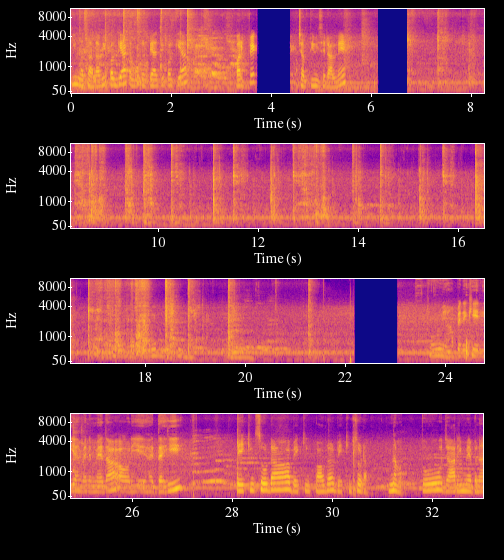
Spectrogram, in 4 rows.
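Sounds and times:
spatula scraping a pan: 0.0 - 3.4, 6.8 - 20.2.

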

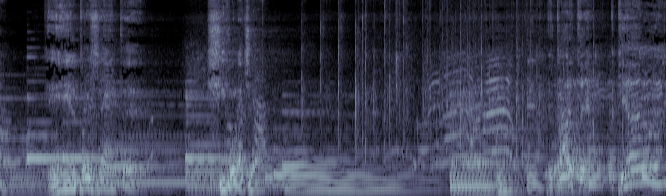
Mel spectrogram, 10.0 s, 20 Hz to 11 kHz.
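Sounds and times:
held keyboard chords: 0.0 - 10.0.

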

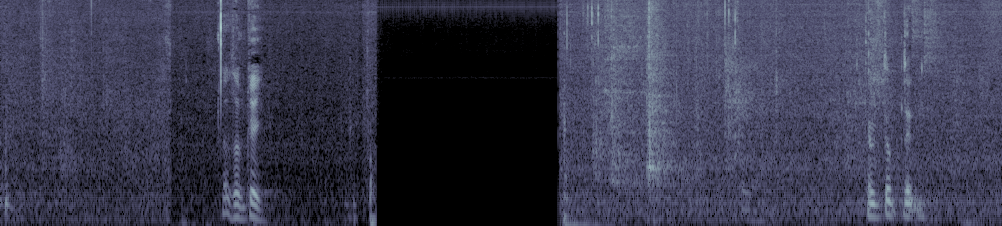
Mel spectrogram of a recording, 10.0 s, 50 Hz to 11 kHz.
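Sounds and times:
courtroom background noise: 0.0 - 3.8, 5.6 - 10.0.

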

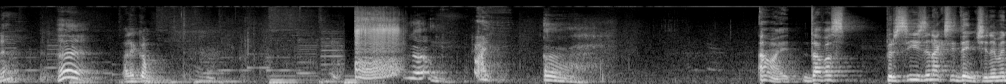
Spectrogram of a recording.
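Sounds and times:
light background music: 0.0 - 4.4
comic fart sound effect: 3.4 - 4.3.

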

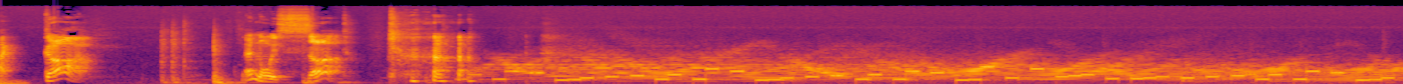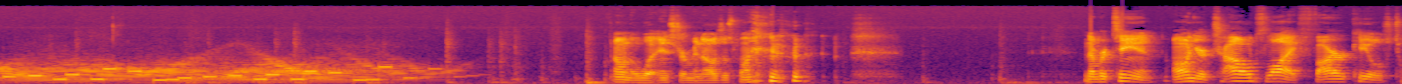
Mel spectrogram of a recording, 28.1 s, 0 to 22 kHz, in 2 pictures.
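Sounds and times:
synthesizer intro music: 4.5 - 19.0.

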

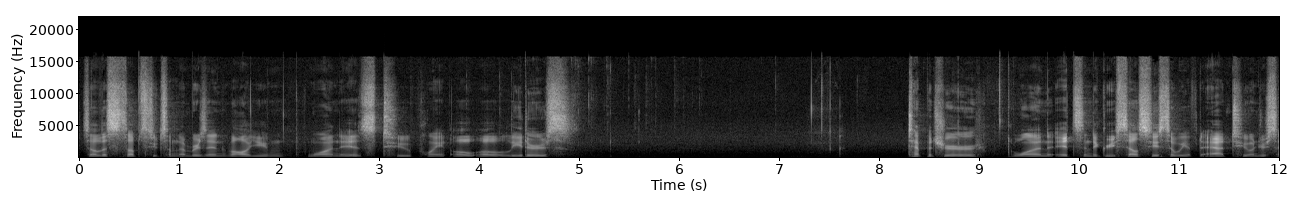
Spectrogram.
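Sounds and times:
faint quick clicks: 7.3 - 7.7.

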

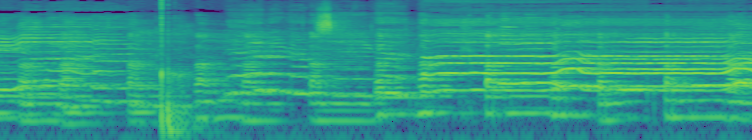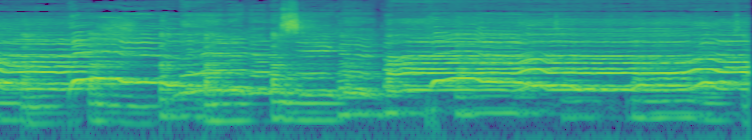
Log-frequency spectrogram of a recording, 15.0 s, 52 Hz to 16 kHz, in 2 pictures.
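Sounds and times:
male a cappella group singing: 0.0 - 15.0.

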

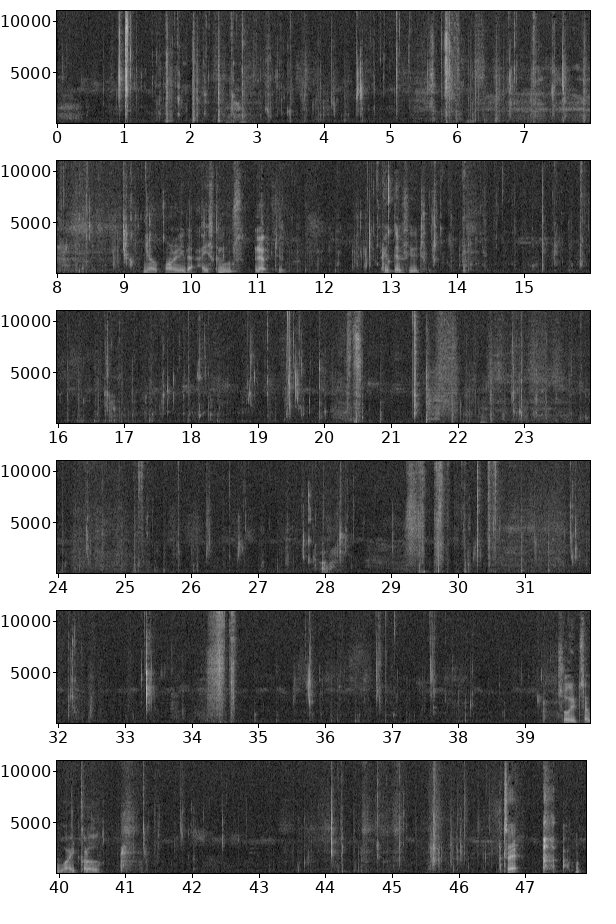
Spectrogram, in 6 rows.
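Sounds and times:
biting and chewing ice cream: 0.4 - 9.7, 10.7 - 39.4, 40.4 - 46.8.

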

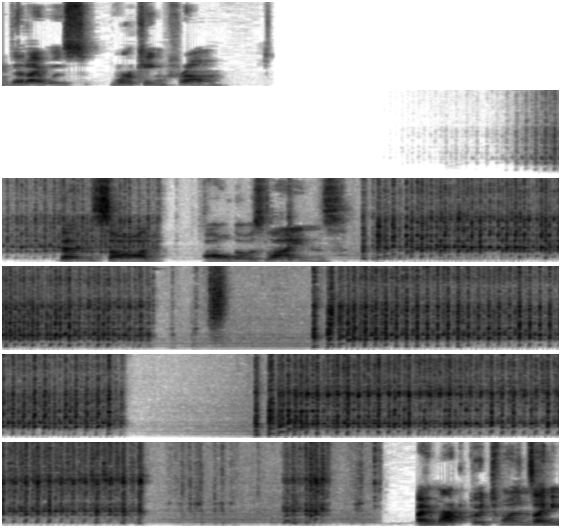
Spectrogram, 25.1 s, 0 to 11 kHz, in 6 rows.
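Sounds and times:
saw cutting wood: 8.0 - 9.6, 10.4 - 23.8.

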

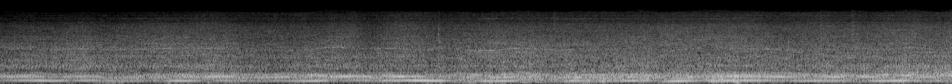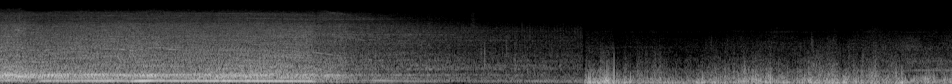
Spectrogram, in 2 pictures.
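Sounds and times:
car engine revving: 0.0 - 15.4.

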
